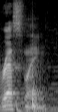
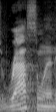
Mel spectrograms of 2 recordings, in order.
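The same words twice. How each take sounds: First: The word is said with a standard pronunciation. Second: The word is said with a Southern drawl.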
